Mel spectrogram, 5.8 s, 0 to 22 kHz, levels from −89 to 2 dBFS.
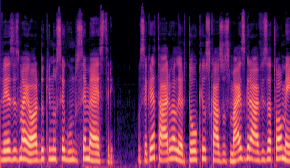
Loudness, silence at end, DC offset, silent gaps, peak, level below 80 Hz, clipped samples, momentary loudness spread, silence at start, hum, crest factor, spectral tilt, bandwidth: -13 LUFS; 0 s; under 0.1%; none; 0 dBFS; -48 dBFS; under 0.1%; 9 LU; 0 s; none; 12 dB; -6 dB/octave; 16 kHz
